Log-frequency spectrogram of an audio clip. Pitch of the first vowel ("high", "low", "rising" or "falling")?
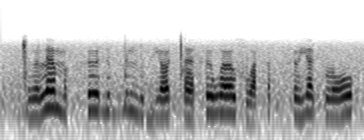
low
